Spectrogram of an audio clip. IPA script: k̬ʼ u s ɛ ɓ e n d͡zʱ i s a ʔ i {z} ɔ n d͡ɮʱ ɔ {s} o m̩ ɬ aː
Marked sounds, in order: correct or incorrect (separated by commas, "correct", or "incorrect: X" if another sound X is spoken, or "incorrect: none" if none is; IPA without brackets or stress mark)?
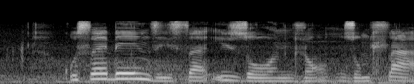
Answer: correct, incorrect: z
